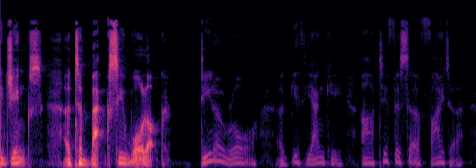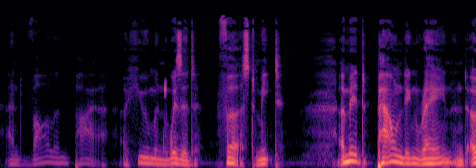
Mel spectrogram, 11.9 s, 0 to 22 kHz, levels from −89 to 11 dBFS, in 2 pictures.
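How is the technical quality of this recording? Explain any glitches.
The recording has a dull, compressed sound throughout and three short bursts of corruption.

Throughout, the upper frequencies sound switched off and a gurgling, granular grit sits on everything, likely from MP2 compression at a low rate around 80 kbps. Too few bits leave upper sub-bands dropped and the remaining bands coarsely quantised. The damage is constant, not momentary.

DAB burbling hits at 1.28 s, from 5.13 to 5.22 s, and from 7.99 to 8.10 s. These are short blips of noise in single sub-bands. The pattern points to reception bit errors, light at first and heavier later, slipping past error correction into the audio frames. Unlike the steady codec dullness, they are sudden isolated events. The fader-style level changes in the clip sound smooth and are unaffected.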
